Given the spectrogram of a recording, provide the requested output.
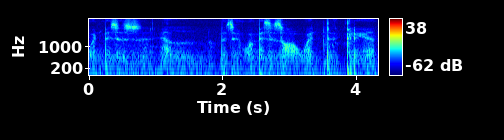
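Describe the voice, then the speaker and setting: A man whispers in a gentle tone at a very slow pace. Background noise is noticeable. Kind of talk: ASMR audiobook reading. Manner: whispered, soft, gentle.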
